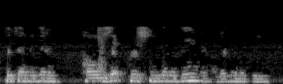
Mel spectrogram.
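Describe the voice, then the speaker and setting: Through a dull, clearly noisy recording, a man in his seventies answers interview questions. His voice sits at a middling pitch, and he rambles haltingly, repeating words and leaving thoughts unfinished. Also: level tone. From born in Belfast, Northern Ireland; raised in Illinois from age seven. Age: 70s. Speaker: interviewee in a police polygraph interview. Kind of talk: casual, rambling spoken answers. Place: small police interview room.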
